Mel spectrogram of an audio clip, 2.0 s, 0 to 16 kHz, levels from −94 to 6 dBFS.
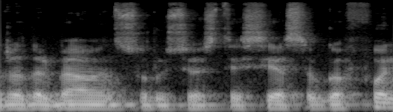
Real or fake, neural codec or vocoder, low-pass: real; none; 14.4 kHz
